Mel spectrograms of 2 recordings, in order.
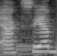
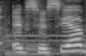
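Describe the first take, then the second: First: The middle u sound is dropped entirely. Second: The middle u sound is fully pronounced. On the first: "they don't pronounce the U" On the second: "it's supposed to be uh Exousia"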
